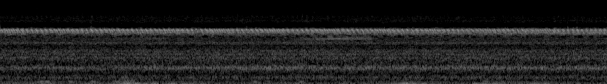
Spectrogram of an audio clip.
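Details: Crickets in a bearded dragon enclosure, Diego's vivarium, trill in a constant high, even buzz against background natural habitat sounds. A faint short note appears near the middle.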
